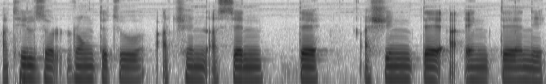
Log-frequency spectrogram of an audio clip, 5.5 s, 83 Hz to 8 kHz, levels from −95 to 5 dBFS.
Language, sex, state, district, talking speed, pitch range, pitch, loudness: Mizo, male, Mizoram, Aizawl, 195 wpm, 105-110 Hz, 105 Hz, -18 LUFS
